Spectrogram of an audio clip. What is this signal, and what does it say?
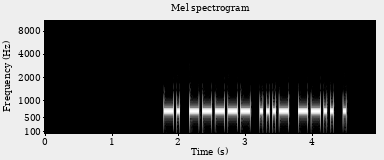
Morse code, heard as a keyed tone, about 25 wpm, 700 Hz. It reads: N0VZE
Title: USA Call Signs - 5 Characters - Repeated 3x - 25wpm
